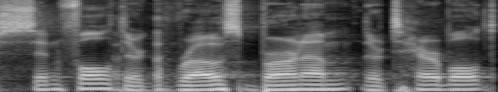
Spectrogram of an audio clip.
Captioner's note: laughs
